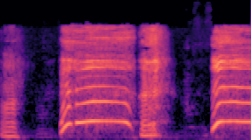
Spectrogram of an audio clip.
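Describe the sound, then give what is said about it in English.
A human voice imitates a fish gasping on a boat floor, making a few loud, strained, croaking gasps. The longer drawn-out ones are separated by brief pauses. “when people throw the fish, like, say, on the boat, on the floor, and it's like,”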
